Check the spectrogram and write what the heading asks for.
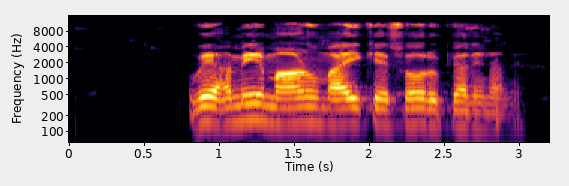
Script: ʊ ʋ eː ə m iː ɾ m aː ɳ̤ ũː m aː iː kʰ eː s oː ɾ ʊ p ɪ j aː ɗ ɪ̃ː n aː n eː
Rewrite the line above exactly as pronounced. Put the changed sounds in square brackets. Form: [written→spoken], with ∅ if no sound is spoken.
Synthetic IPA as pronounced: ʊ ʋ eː ə m iː ɾ m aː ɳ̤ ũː m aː iː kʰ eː s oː ɾ ʊ p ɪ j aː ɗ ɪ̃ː n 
